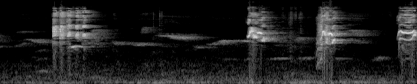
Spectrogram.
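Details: Oriental magpie-robin with an odd song and very rare fill-in phrases: loud rattling harsh bursts about once a second, joined by soft faint whistles in between.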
